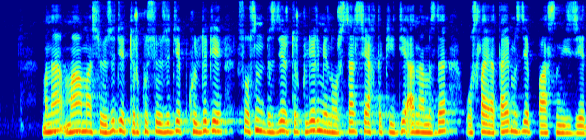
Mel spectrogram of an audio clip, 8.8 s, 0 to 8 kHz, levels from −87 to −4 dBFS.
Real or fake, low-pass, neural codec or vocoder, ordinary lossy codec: real; none; none; none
